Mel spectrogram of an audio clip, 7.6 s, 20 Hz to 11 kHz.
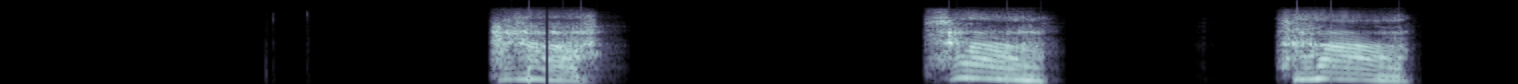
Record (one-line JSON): {"exhalation_length": "7.6 s", "exhalation_amplitude": 32767, "exhalation_signal_mean_std_ratio": 0.38, "survey_phase": "beta (2021-08-13 to 2022-03-07)", "age": "65+", "gender": "Female", "wearing_mask": "No", "symptom_cough_any": true, "symptom_shortness_of_breath": true, "symptom_fatigue": true, "smoker_status": "Ex-smoker", "respiratory_condition_asthma": false, "respiratory_condition_other": false, "recruitment_source": "REACT", "submission_delay": "1 day", "covid_test_result": "Negative", "covid_test_method": "RT-qPCR"}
